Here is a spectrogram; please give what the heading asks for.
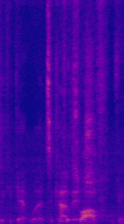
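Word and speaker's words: Katowice: Um, and the only flights we could get were to Katovich I think it's pronounced.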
